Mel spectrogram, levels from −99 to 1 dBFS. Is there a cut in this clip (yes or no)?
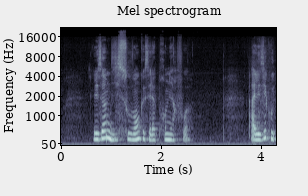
no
